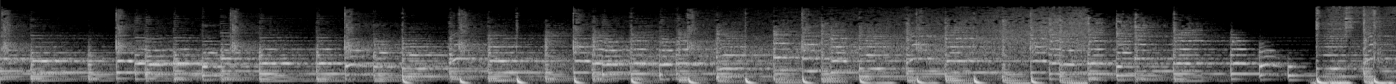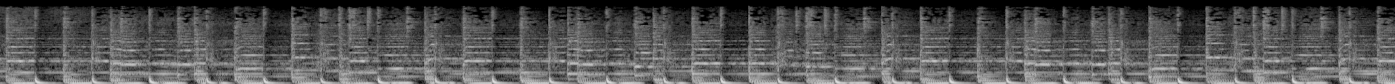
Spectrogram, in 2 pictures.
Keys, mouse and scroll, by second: 0.2 ctrl+shift+], 1.1 click, 2.1 shift+click, 3.8 Left, 5.2 shift+Left, 7.5 click, 8.1-10.2 shift+drag, 10.2-12.7 shift+drag, 13.7-14.1 alt+scroll down 1, 14.4 click, 14.9-16.5 shift+drag, 16.5 ctrl+z, 18.4-19.9 drag, 19.9 click, 21.8-26.2 drag, 26.4 click.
